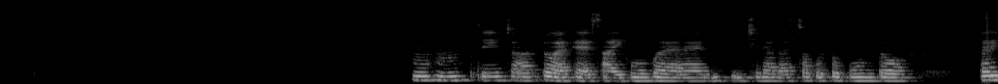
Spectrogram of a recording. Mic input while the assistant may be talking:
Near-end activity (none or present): present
